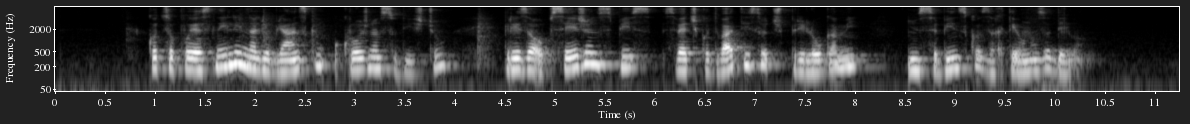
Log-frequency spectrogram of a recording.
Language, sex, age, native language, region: Slovenian, female, 50-59, Slovenian, Central Slovenia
